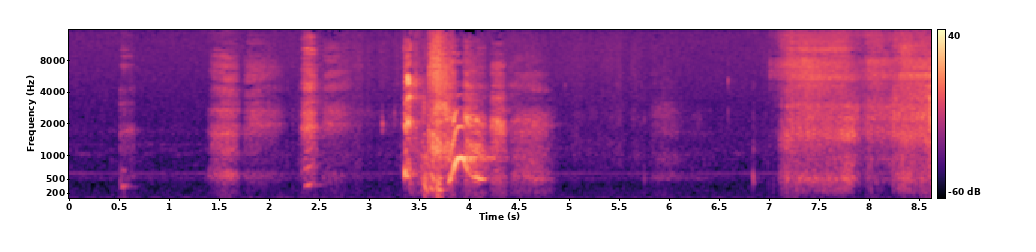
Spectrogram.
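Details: Female sneezing messily into a tissue: short wet inhalations build to a forceful, moist, snotty sneeze, then a long rush of breath noise.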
